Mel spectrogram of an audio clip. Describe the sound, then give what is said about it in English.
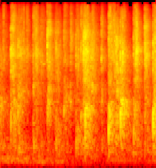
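A church audience claps during an Easter service, giving itself a round of applause: a series of separate, uneven claps in loose bursts rather than a dense roar, moderately loud, with no talk over them. “I think you should give yourselves a clap for that,”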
